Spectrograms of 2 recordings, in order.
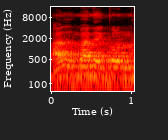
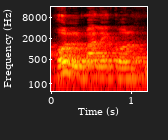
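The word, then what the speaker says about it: الملكُ: tambahin La ilaha illallah al-malikul haqqul mubin Muhammadun Rasulullah sadiqul wa'dil amin. Tapi orang kadang salah bacanya La ilaha illallah hul malikul, bukan hul malikul. Al malikul saja.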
